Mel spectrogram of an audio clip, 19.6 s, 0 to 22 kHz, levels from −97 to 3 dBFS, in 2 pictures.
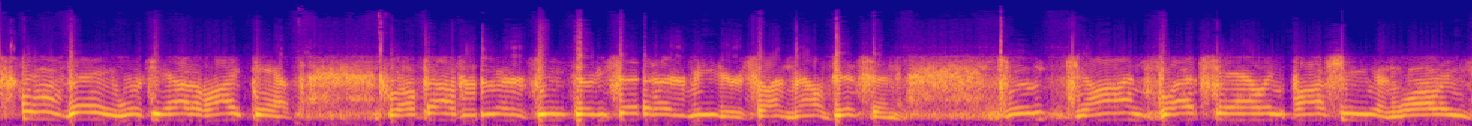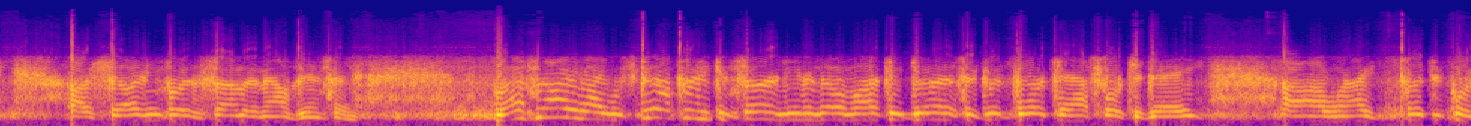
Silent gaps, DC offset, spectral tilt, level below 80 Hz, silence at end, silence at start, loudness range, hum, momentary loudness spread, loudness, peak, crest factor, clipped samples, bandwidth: none; under 0.1%; -4.5 dB/octave; -52 dBFS; 0 s; 0 s; 1 LU; none; 3 LU; -13 LUFS; 0 dBFS; 14 dB; under 0.1%; 9.4 kHz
